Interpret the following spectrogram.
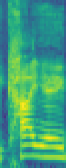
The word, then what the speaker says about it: Cahier: the pebble stationery company Calle Tomo a river notebook Calle is not spelled like it sounds at least for English speakers it is CAH ie are its cashier without the s Calle is another word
